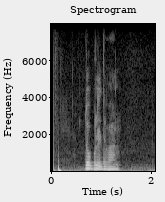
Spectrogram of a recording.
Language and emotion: Russian, neutral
